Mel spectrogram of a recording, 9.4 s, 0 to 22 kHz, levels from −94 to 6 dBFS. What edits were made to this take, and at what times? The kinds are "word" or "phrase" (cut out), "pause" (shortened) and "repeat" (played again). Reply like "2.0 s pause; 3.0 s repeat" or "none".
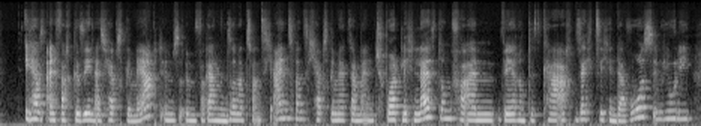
3.0 s word; 5.0 s word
